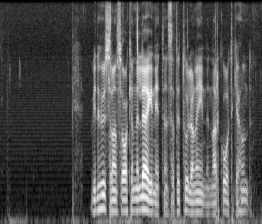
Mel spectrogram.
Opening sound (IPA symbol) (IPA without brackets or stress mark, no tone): v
